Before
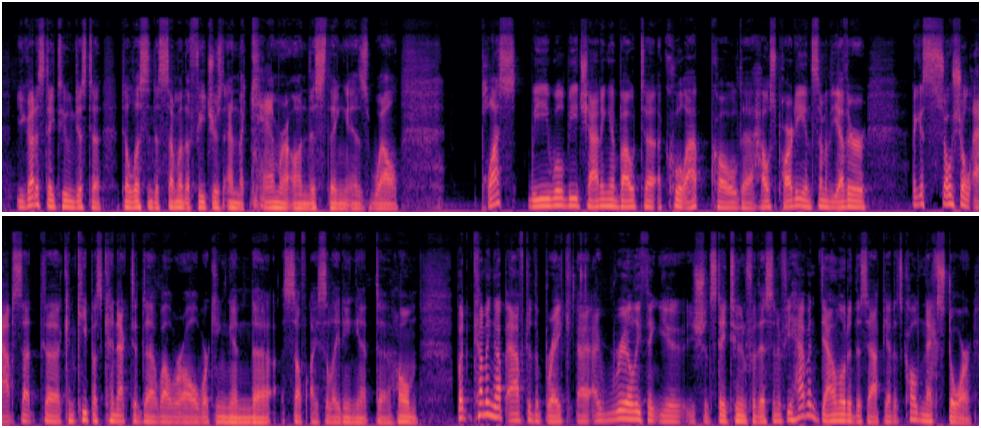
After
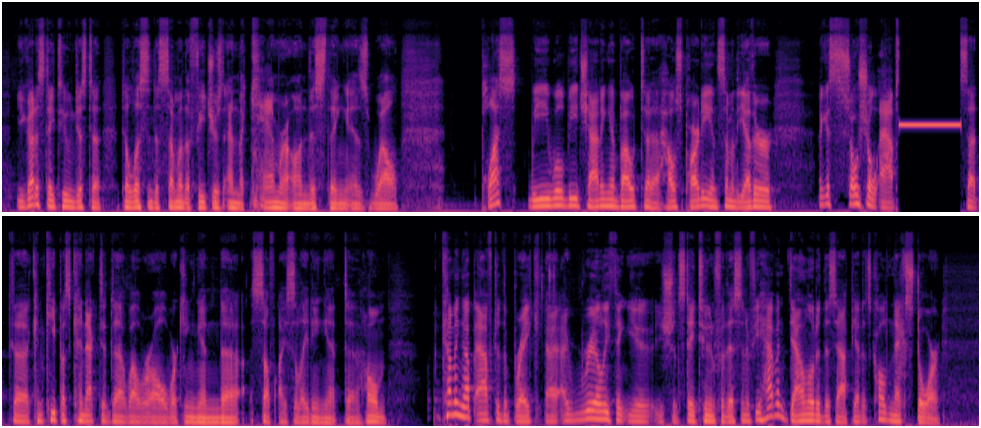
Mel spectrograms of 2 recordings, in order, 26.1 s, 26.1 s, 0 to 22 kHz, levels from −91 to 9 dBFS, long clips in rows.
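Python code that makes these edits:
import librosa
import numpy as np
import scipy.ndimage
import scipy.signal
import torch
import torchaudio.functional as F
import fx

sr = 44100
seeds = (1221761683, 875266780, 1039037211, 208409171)

y = fx.studio_fade_out(x, sr, start_s=18.3, length_s=0.91)
y = fx.edit(y, sr, fx.cut(start_s=8.64, length_s=1.25),
    fx.insert_tone(at_s=13.21, length_s=0.83, hz=1980.0, db=-21.0), tone=tone)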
